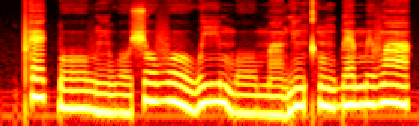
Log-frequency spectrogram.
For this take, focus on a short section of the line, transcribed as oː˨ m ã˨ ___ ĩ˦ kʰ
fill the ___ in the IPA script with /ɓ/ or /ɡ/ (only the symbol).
ɡ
